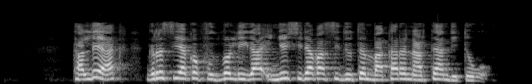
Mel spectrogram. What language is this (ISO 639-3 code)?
eus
